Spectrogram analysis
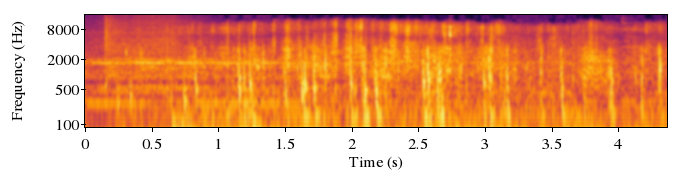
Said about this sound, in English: In the dark, the sound of hooves approached the carriage.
